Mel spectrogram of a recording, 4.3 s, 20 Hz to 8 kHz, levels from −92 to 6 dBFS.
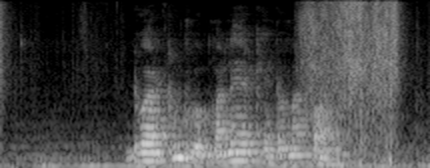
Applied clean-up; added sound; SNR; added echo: none; Tearing; 15 dB; reverberation time 2.6 s.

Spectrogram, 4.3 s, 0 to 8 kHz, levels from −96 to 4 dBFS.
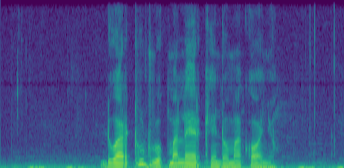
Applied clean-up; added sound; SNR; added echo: none; none; none; none.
